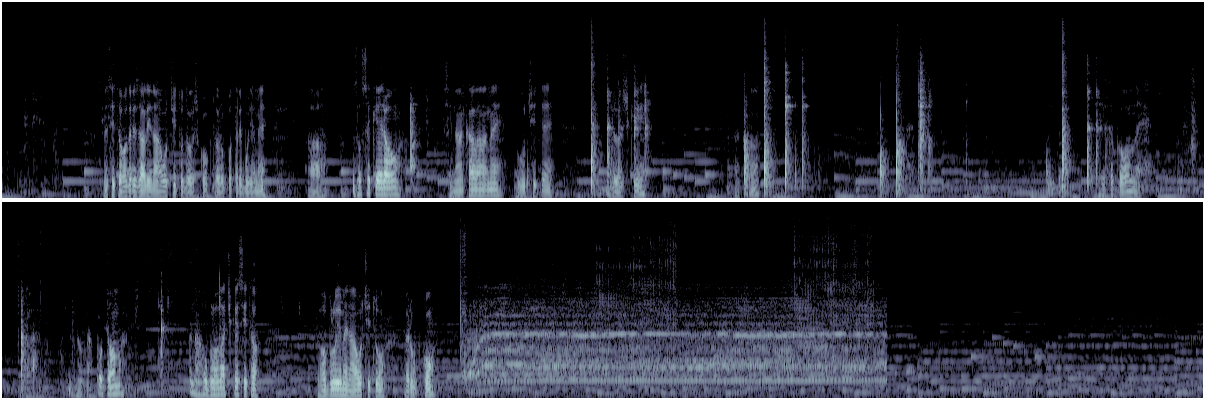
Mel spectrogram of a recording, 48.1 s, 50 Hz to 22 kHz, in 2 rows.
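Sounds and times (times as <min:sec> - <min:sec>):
soft background music: 0:00.0 - 0:48.0
electric planer whining: 0:33.2 - 0:41.8
planer cutting wood: 0:33.2 - 0:41.8
hatchet splitting wood: 0:34.7 - 0:41.8.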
